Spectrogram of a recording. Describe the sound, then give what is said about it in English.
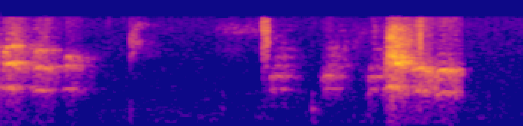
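Dogs at home bark and yip in a handful of irregular, excited bursts with brief pauses between them, moderately loud and slightly muffled. “My dogs are having a fit, so I had to go and intervene.”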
